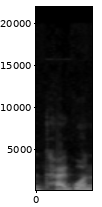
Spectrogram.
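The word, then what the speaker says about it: tagua: it's a carved nut it's called a tagwa nut oh for beat sakes I'm actually not try to pronounce it it's t a guua and it's wonderful for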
